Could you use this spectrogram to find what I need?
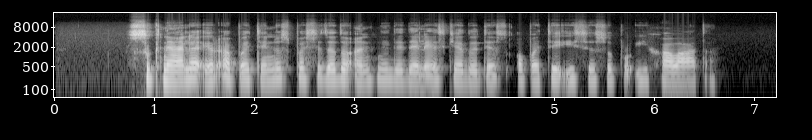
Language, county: Lithuanian, Alytus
